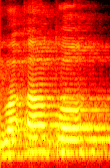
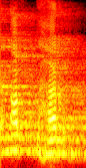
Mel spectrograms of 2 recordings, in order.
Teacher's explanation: ان کے اندر قلقلہ کرتے ہیں، ہلکا سا آواز کو ڈبل کرتے ہیں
